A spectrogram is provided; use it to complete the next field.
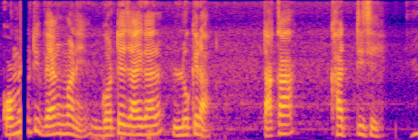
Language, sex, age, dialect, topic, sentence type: Bengali, male, 18-24, Western, banking, statement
